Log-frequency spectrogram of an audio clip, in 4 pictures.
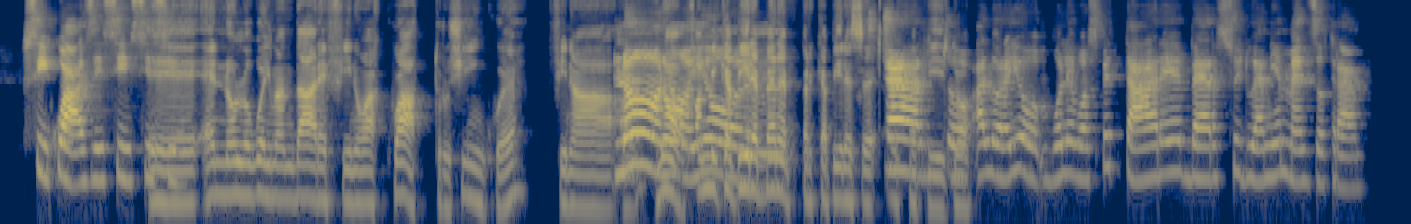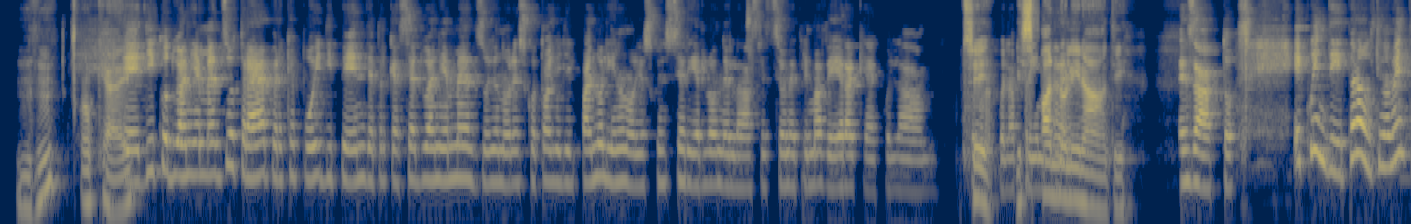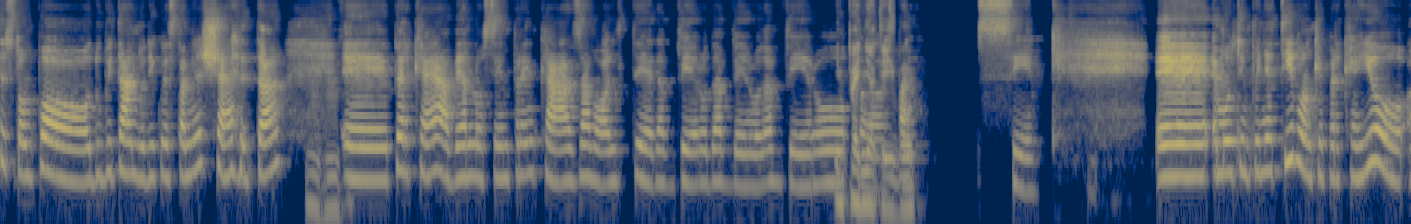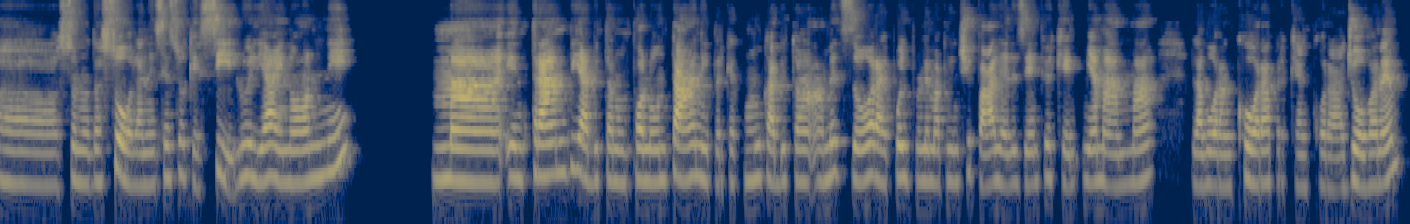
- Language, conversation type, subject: Italian, advice, Com’è diventare genitore per la prima volta e come stai gestendo la nuova routine?
- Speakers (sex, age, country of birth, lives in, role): female, 30-34, Italy, Italy, user; male, 45-49, Italy, Italy, advisor
- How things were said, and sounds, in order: other background noise; tongue click; tapping; laughing while speaking: "scelta"; inhale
